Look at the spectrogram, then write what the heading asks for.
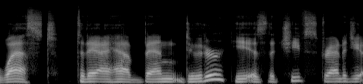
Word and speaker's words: Dutter: I'm I'm Ben Dutter. It's like butter with a D, I always say.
